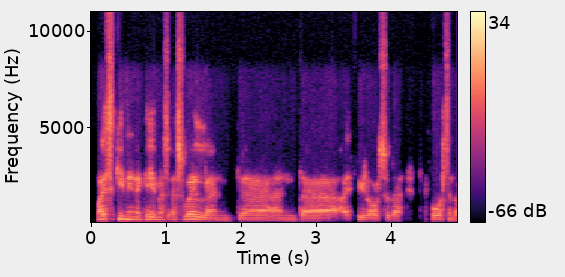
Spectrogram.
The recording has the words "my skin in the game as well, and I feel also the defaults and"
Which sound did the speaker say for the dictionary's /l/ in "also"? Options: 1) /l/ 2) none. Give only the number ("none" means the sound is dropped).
1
